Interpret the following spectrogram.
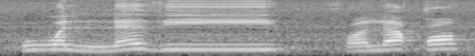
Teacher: زال کو نرمی سے ادا کریں کیونکہ یہ نرم حروف ہے، اور زال کو ایک الف کی مقدار میں کھینچ کر پڑھیں کیونکہ یا ساکن سے پہلے زیر آ گئی ہے۔ والذی خلق، خا کو حلق کے اوپر والے حصے سے ادا کریں۔ قاف کو ادا کرتے وقت خیال رکھیں کہ کاف کی آواز نہ آئے کیونکہ یہ حروف مستعلیہ یعنی موٹے حروف میں سے ہے۔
